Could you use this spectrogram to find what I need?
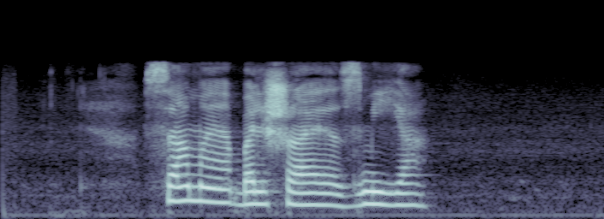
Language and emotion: Russian, neutral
